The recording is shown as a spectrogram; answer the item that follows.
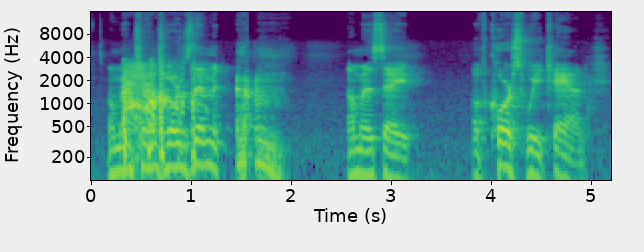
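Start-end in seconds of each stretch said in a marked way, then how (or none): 3.8-4.9 grave, very stern, severe, commanding. A player, speaking as his character, turns to the young champions: very stern voice. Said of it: "In a very stern voice".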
